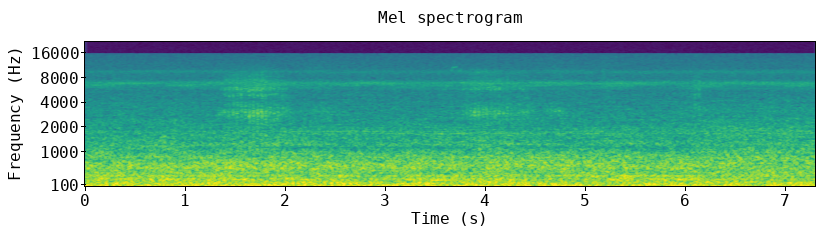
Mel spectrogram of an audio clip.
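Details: Bicolor hachiware cat, fluffy, heard up close purring: a steady, low, grainy rumble that continues throughout, with faint soft hissy rustles higher up, perhaps fur being stroked.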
